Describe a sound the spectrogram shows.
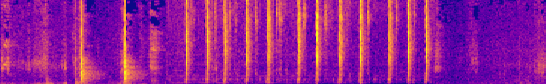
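A knife chops through a cucumber onto a cutting board with quick taps.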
